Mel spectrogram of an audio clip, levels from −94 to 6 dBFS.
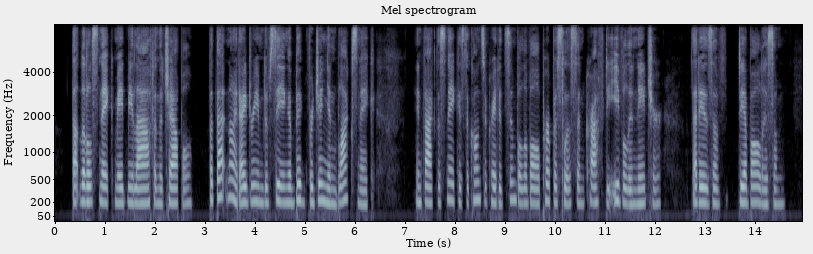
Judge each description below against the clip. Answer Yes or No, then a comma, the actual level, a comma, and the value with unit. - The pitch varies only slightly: Yes, narrow, 1.7 semitones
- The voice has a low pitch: No, high, 190 Hz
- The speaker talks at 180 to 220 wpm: No, average, 170 wpm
